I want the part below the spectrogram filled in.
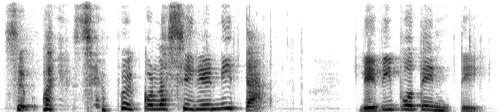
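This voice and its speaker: Girl gaming, goofy shouts and sound effects, high bouncy voice. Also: animated, measured pace. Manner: playful, bursts of exclamations and sound effects. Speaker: gaming youtuber. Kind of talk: casual gameplay commentary.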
